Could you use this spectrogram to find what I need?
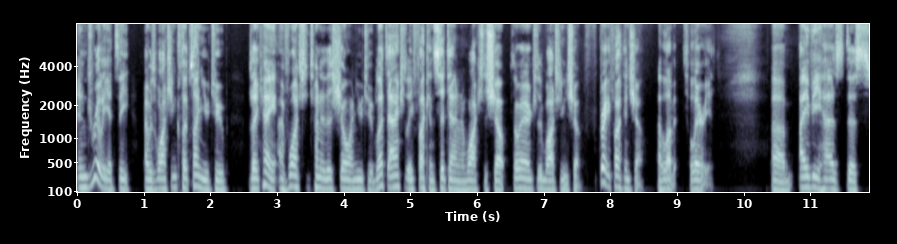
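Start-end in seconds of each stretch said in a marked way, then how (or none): none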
